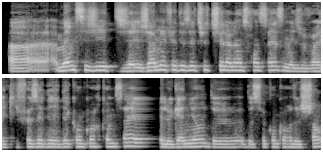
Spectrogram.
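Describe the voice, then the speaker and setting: Noticeable background noise sits under a man speaking at a moderate pace, his pitch fairly high and his intonation fairly even. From United States (born in Venezuela). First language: Spanish or English (speaking French). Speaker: singer. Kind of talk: interview. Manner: hesitant, repeats words.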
